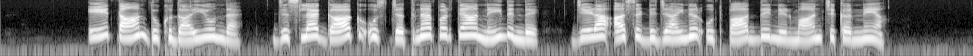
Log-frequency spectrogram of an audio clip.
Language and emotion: Dogri, sad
